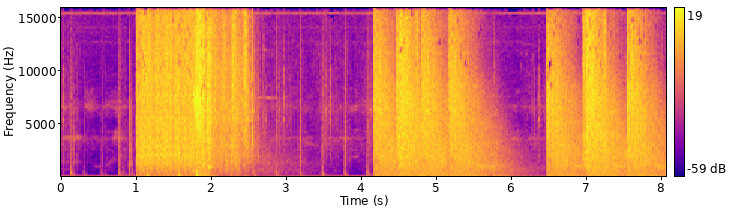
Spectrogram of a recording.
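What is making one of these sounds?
Gunshots blast loudly in quick bursts.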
